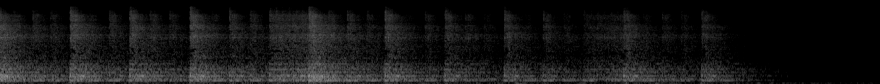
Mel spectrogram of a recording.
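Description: A bagpipe plays a tune in a reverberant hall.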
